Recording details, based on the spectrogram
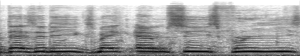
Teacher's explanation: all the vowel sounds are drawn out, and that's an American accent in general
